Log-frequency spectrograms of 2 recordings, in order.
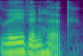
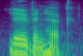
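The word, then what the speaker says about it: Leeuwenhoek: it in any case it should not be a germanized version like what's that kathy i said it more like leaven hook and he didn't like that living hook that was uttered by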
